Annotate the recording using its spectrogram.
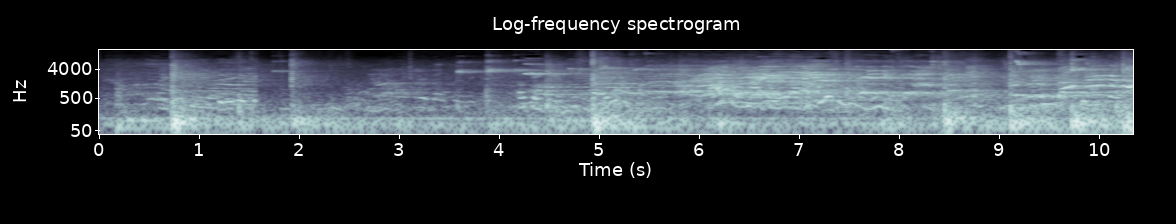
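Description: A basketball thudding on a hardwood gym floor a few times, with many overlapping voices of players and spectators in a large gym. The voices get busier and louder about halfway through.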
